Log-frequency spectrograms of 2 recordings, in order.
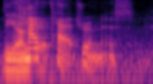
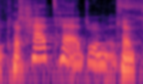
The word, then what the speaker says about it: catadromous: That's called catadromous. How do you say? – Catadromous. – Catadromous. Right. Okay.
